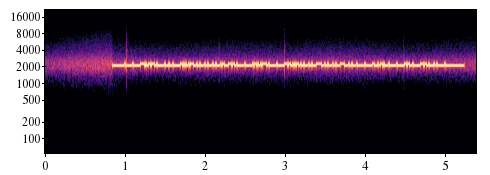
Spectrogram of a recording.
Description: RTTY (75 baud, 170 Hz shift), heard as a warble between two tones, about 2200 Hz centre, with static crashes. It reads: QRZ? DE S59CGL K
